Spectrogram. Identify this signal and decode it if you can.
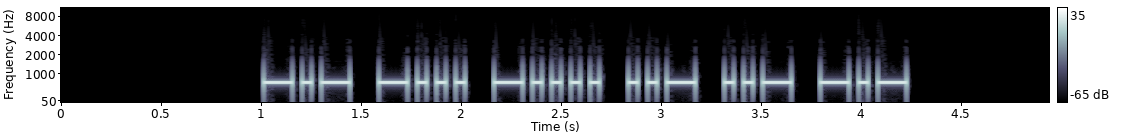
Morse code, heard as a keyed tone, about 25 wpm, 700 Hz. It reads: KB6UUK
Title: USA Call Signs Repeated 3x 25wpm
